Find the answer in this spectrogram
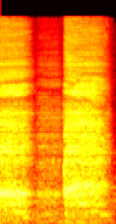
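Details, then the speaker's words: Productive (wet) cough: adult with a chest infection, hoarse and struggling to talk, deliberately coughs twice for the camera; two forced, harsh, rough, rattly phlegmy coughs from the chest. "But you can sort of hear it if it's all phlegmy by my chest."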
